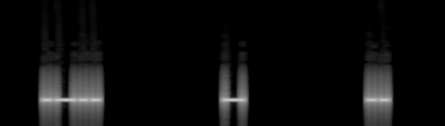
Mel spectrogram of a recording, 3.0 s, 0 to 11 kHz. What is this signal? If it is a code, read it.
Morse code, heard as a keyed tone, about 30 wpm, spaced as for 9 wpm, 700 Hz. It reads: LTI
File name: 081 Lesson 14e - Number 2 - Three Characters 30wpm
